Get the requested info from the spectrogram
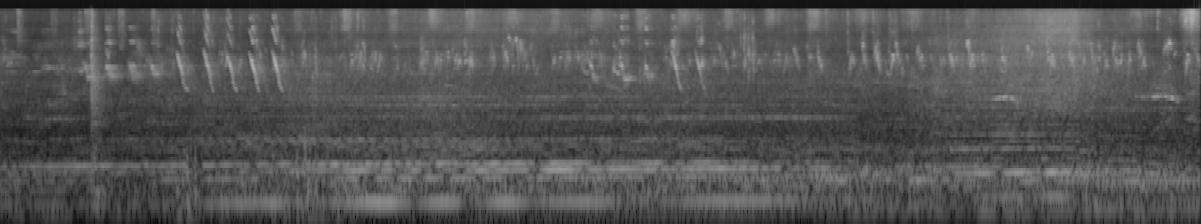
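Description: Small birds chirping in many short, quick notes, busiest in the first half, over a steady low rumble on the microphone; a chicken clucks a few times near the end.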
